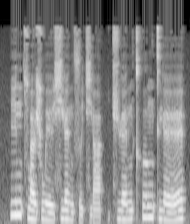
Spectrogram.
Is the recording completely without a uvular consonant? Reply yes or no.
yes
